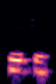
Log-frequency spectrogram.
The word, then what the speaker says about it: leapt: Dear students, तो इस जगह ए होता है, Leapt। तो मैंने कहा ना, यहाँ पर भी स्पेलिंग थोड़ा सा चेंज किया गया है पोएटेस के द्वारा।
